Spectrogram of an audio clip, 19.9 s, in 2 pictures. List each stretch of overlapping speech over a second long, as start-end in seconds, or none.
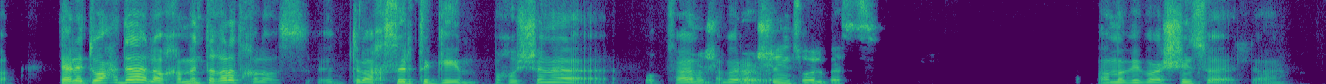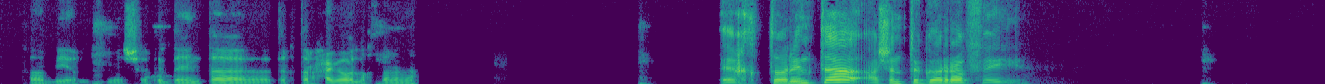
none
